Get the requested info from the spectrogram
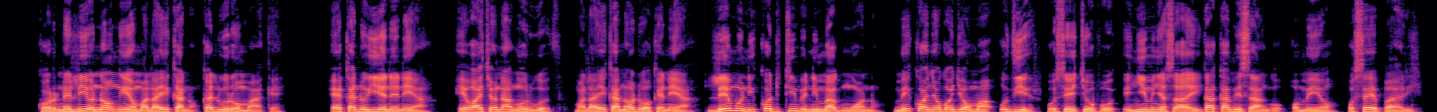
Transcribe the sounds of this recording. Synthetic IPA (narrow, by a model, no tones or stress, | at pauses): kɔrnelɪonɔŋɪjɔmalaɪkanɔ̰kalwoɾoma̰kɛ | ɛkanojenenɪja̰ | ɪwat͡ʃɔnaŋɔɾwot̪̚ | malaɪkanɔdwɔkɛnɪja̰lemonikɔdtimbenimaɡŋwɔnɔmɪkɔɲɔɡɔd͡ʒɔmaʔod̪jeroset͡ʃopoeɲimɲasaɪ̰kakamɪsaŋɡɔɔmɪjɔːsɛpaɾi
